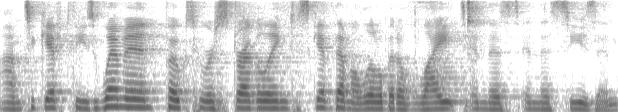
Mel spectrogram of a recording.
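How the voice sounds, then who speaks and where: A woman's fairly low voice with ordinary pitch variation over noticeable background noise. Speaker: pastor. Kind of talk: church announcements. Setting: church. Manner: fast.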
